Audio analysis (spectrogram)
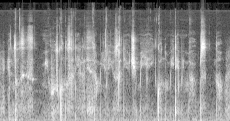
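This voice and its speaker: Whispering in a relaxed tone, a man talks at a fairly quick pace over noticeable background noise. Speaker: ASMR content creator. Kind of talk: ASMR storytime, soft-spoken personal story to camera. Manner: soft-spoken, relaxed.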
